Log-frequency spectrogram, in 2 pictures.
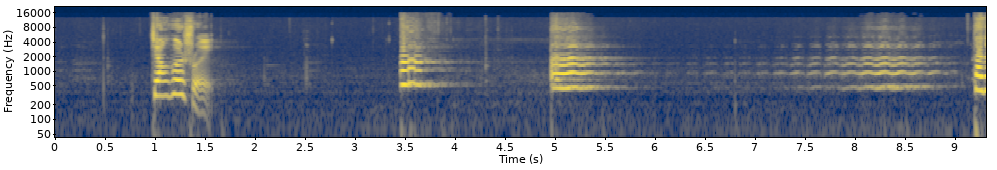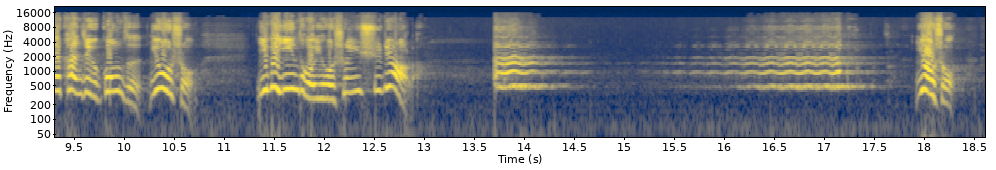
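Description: A bowed two-string fiddle plays single sustained notes with vibrato, swelling and fading.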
